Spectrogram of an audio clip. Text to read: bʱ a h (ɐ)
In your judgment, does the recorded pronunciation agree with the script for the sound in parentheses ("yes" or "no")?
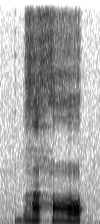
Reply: no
